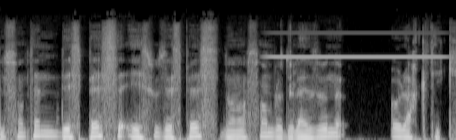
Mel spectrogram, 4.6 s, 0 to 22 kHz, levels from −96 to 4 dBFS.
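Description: From 2.57 s right through to the end of the speech, a feedback whistle sits underneath everything: a thin, steady tone at 4.1 kHz, roughly 10 dB below the voice. The likely cause is the loudspeaker-to-microphone loop hovering just at the edge of feedback, so that single frequency keeps ringing without building into a full howl. You hear it as a faint whistle, slowly swelling and fading, riding behind the talking.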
